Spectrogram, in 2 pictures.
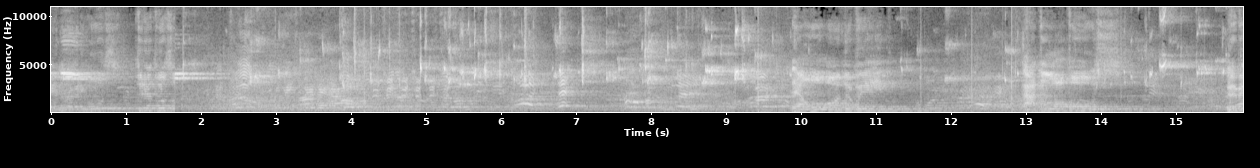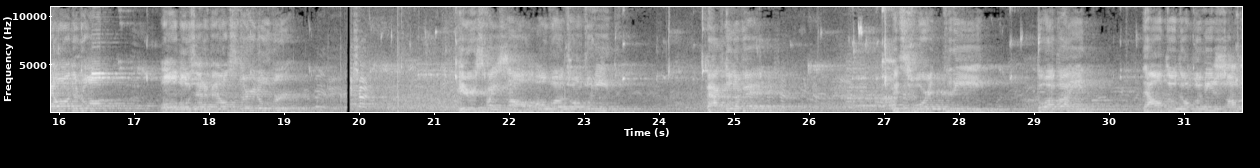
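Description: A basketball bouncing and being dribbled on an indoor court in a large gym, with voices calling and shouting over it throughout.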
